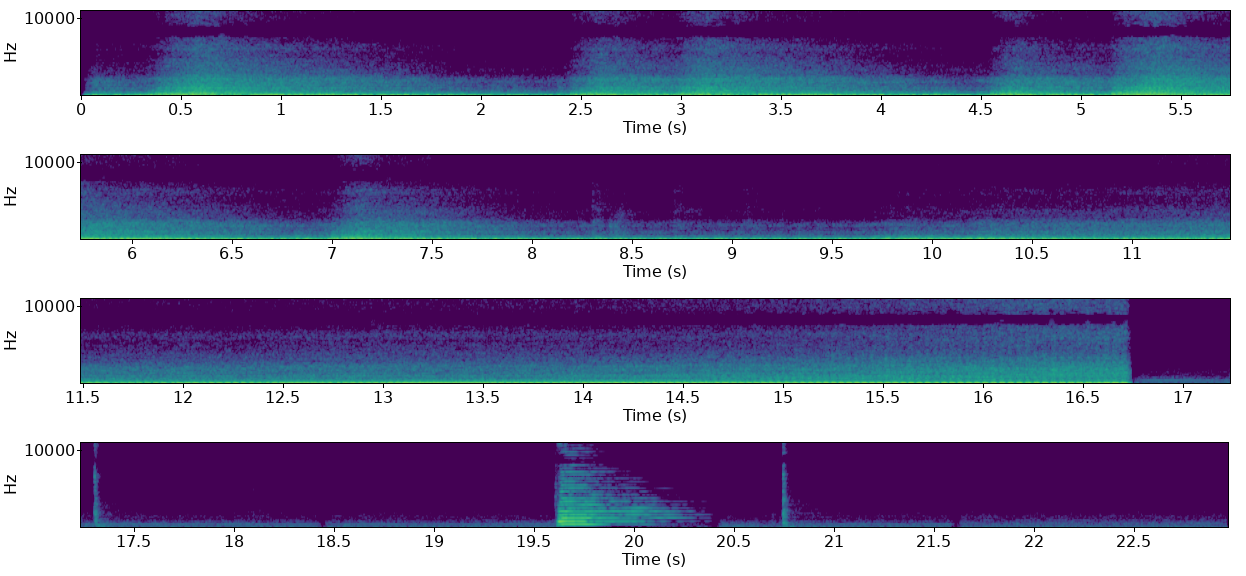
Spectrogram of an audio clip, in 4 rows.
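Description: Polaris RZR XP 1000's engine revving up and down several times, then running steadily, cut off abruptly about 17 seconds in. About three seconds later there is a single short pitched beep with a slight drop in pitch, then a faint click.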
